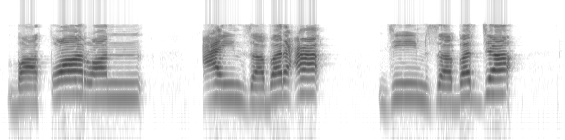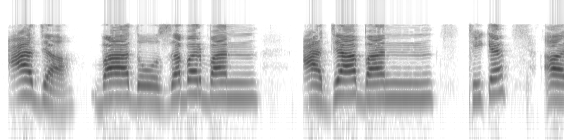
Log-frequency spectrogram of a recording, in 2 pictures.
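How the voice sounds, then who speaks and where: Bright, clear-voiced woman teaching recitation. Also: high voice, muffled recording. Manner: spells out letters and vowel marks patiently, repeating; corrects learners gently. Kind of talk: slow drilling lesson with call-and-response.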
